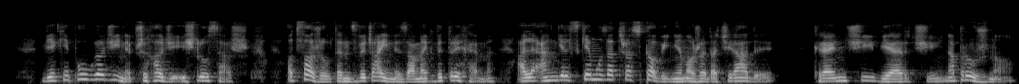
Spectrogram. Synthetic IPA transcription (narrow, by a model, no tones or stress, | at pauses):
vʲjakʲɛpuwɡɔd͡ʑinɘ̰pʂɘxɔd͡ʑḭʔiɕlusa̰ʂ | ɔt̪fɔʐɘwt̪ɛnzvɘt͡ʂajnɘ̰zamɛɡvɘt̪ɾɘxɛma̰lɛʔaŋɡʲjɛlskʲɛmuzat̪ʂaskɔvʲiɲɛmɔʐɛd̪at͡ɕɾad̪ɘ̰ | kɾɛɲt͡ɕivʲjɛɾt͡ɕinapɾuʐnɔ̰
